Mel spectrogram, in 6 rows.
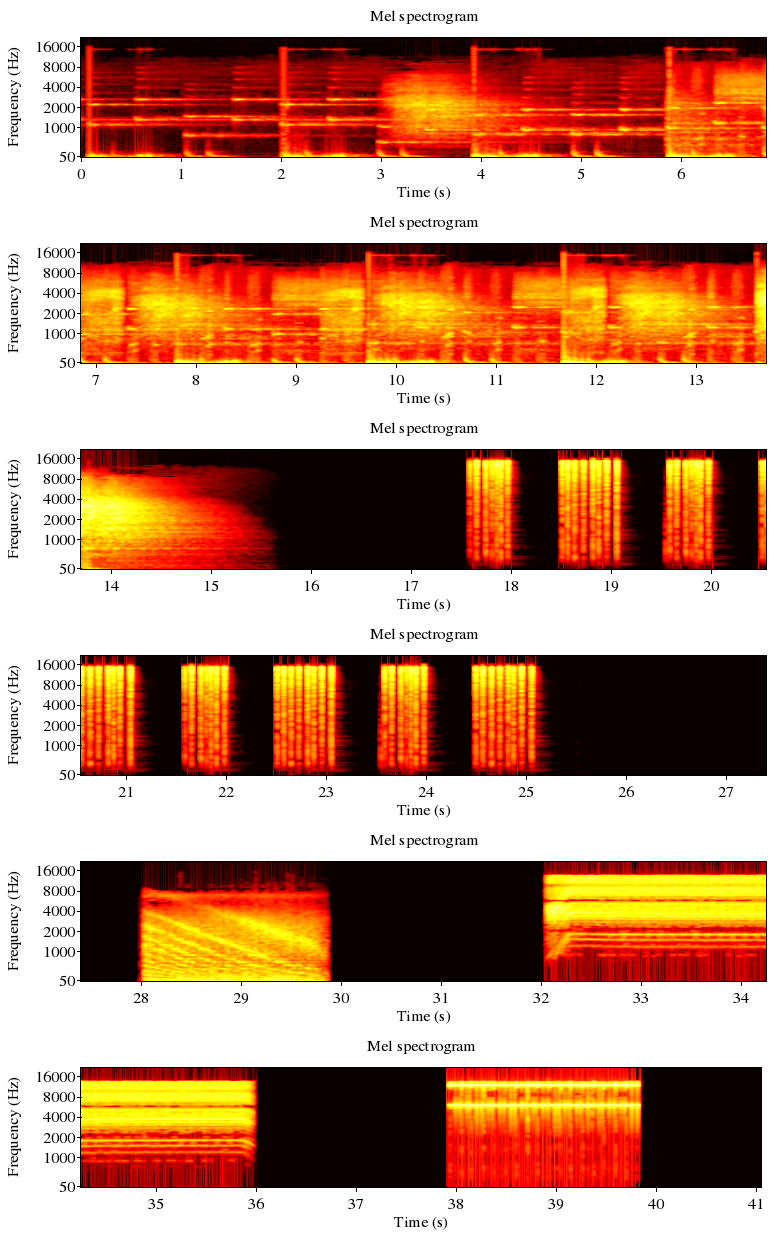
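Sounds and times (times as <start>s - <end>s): shrill electronic tone with buzz: 38.0s - 39.8s.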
